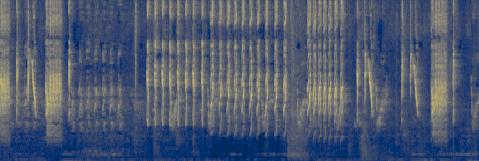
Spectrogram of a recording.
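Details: Vigorous long-tailed shrike song packed with mimicked phrases: fast runs of sharp high ticks, loud raspy bursts and quick downslurred whistles, with brief pauses between outbursts.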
